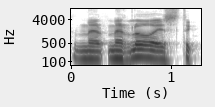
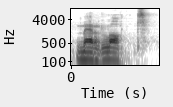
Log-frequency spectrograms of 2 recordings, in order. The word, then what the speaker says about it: Merlot: going to receive a merlot so you have to pronounce the t at the end if you say merlot they will know you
